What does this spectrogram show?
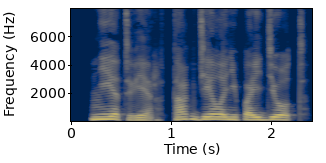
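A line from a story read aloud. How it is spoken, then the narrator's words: Laughing. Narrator (Russian): засмеялся Макс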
